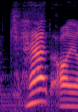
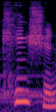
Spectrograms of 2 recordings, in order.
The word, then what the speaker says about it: cation: in an ion a cation has a positive charge it's not pronounced cation it's cat ion i drew a little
